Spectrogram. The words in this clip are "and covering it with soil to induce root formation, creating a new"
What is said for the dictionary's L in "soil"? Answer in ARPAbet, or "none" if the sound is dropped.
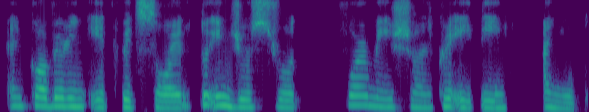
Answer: L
